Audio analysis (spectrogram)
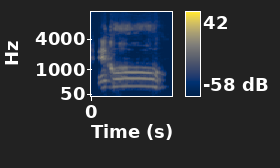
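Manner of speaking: high, loud call into a cave; shouting Eco. Acted. Visitors shouting into the cave, high and loud. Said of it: "llegan y le gritan".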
